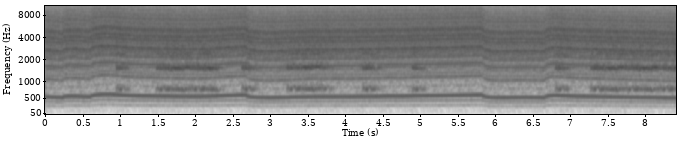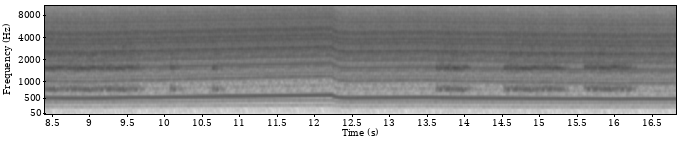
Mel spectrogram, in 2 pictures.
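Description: Tyres squeal in bursts through the corners.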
